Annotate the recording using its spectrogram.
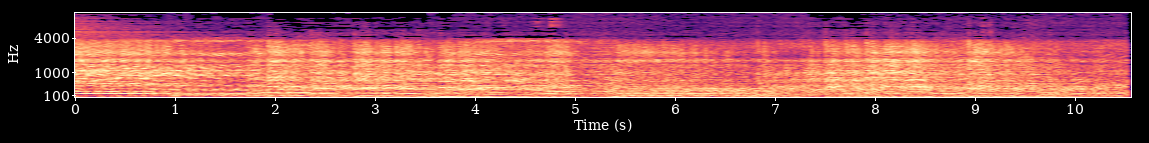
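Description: Instrumental passage of a psychedelic blues-rock track, a dense steady mix of guitar, bass and drums with no vocals.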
